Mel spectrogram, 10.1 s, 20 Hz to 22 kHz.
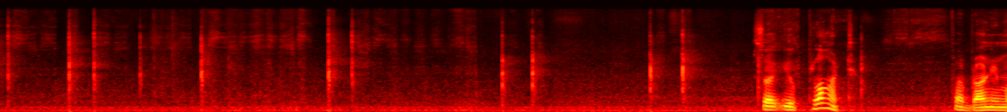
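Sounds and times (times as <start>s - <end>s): chalk scratching on chalkboard: 0.0s - 5.5s, 8.6s - 9.6s
chalk tapping on board: 0.0s - 5.6s, 6.5s - 7.0s
low steady hum: 0.0s - 10.0s.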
